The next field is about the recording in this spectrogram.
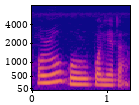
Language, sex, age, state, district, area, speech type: Assamese, female, 30-45, Assam, Sivasagar, rural, spontaneous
